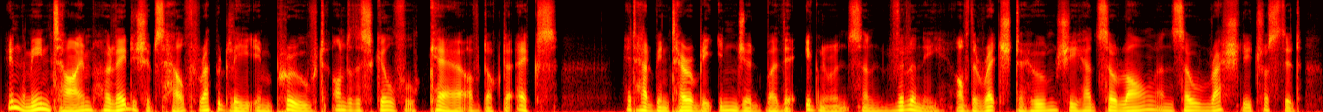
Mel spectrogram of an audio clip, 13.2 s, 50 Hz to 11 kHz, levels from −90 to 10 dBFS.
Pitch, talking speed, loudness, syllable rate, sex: 100 Hz, 170 wpm, -21 LUFS, 5.0 syllables/s, male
